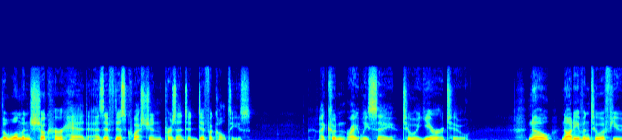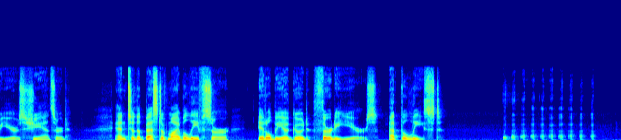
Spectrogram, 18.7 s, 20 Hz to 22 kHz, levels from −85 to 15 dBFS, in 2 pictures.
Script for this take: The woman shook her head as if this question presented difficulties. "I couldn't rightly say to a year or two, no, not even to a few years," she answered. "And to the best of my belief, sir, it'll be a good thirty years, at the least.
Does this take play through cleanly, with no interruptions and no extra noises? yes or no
no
